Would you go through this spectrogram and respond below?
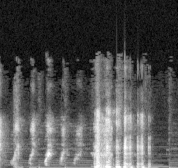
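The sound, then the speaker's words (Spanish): A person imitates a duck, giving several short nasal quacks in a steady rhythm, then a louder, faster burst of quacking. “Y eso sí deprime, porque luego vas con tus tenis, este, no tenéis de tela, unos Converse, unos Vans, los que gustes, y se te mete todo el agua y ahí vas con, un pato.”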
